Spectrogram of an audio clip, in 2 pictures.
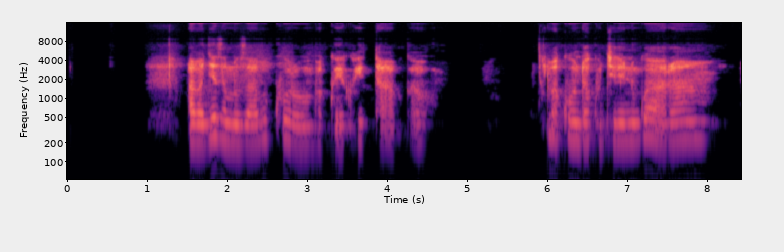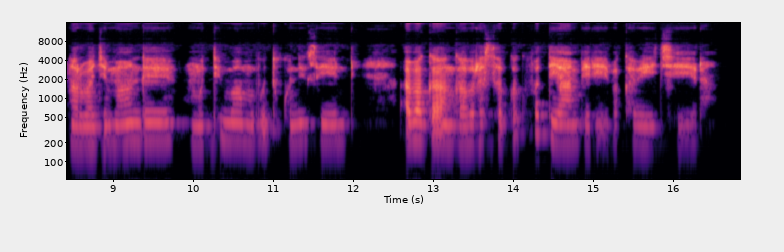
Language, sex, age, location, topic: Kinyarwanda, female, 18-24, Kigali, health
